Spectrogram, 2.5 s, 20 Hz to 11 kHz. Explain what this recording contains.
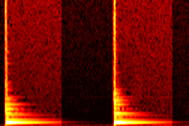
Coffie Can
It´s a metallic "coffee-can-drum" .usually I put my coffee beans in it..
recorded with an AKG Perception 220.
